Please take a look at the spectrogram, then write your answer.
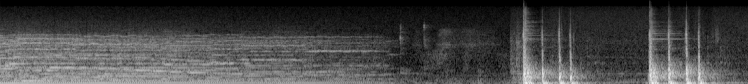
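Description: A sustained, droning musical tone fades away, then comes a loud knocking on a door: two quick bursts of about four raps each, separated by a short pause.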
